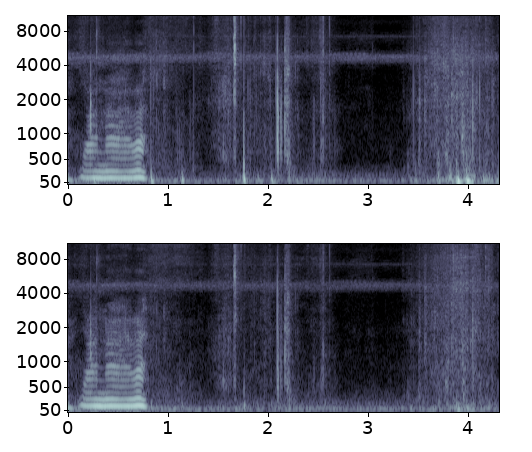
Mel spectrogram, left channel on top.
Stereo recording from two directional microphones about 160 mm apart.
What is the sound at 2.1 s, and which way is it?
Walk, 60° left (ahead or behind).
